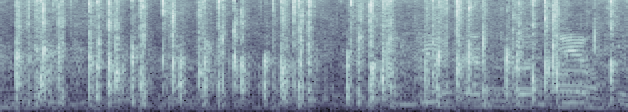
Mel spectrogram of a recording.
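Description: An audience applauds at a gathering, dense rapid clapping that stays busy and fairly loud from start to finish, with speech-like sound in the mix.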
